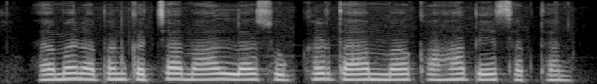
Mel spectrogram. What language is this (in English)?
Chhattisgarhi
